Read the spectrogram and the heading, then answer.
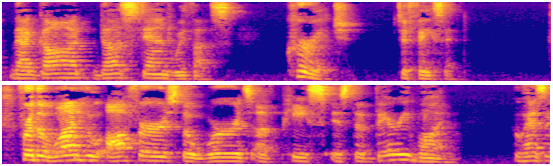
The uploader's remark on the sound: Sermons from Old South Church in Boston.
